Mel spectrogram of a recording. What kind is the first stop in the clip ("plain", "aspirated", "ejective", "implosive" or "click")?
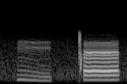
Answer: click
